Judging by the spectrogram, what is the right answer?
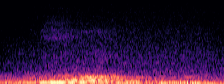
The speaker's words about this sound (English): not hold on to the sound of traffic as being outside, and not hold on to it as being inside either.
